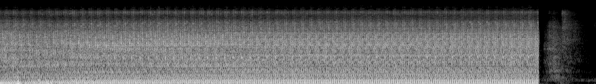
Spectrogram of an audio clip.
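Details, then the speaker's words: 1996 Mazda Miata after replacing worn lifters and fitting new NGK plug wires, cold start on a jump: a brief tick at startup that quiets once oil reaches the lifters, then an even, healthy idle. "so as you heard it start to tick a little bit off the bat which is what Miatas do but it quieted down when it got oil in it which uh that's what they're supposed to do"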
